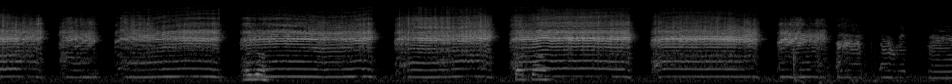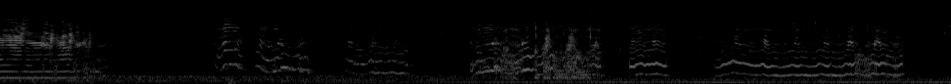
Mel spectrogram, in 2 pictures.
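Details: Sakura, a female pet otter, wanting jerky: loud harmonic squealing calls repeated in quick bursts for ten seconds, then softer, wavering squeaks and chirps with faint indoor background.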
